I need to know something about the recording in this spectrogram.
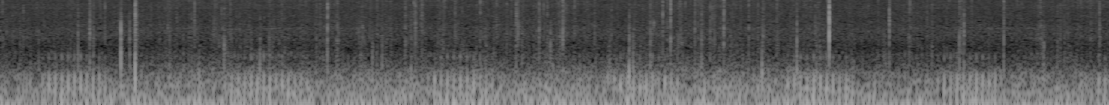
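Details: Cat purring steadily as a low, continuous rumble that gently swells and eases, with sharp crackles and pops from a fireplace scattered throughout.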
